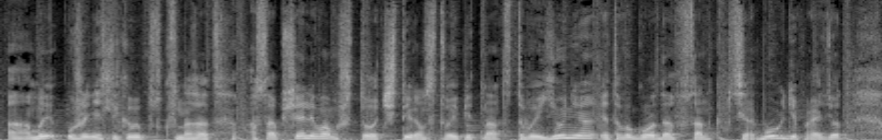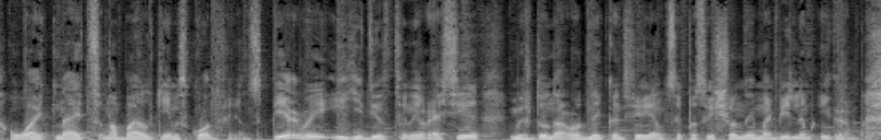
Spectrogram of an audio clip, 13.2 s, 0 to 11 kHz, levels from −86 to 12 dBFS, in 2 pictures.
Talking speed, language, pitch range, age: 145 wpm, Russian, 110-145 Hz, 20-39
